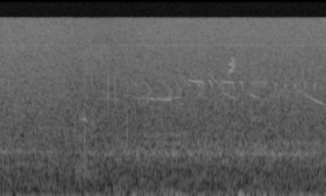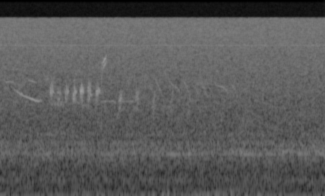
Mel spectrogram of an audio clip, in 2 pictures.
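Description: Faint small-bird calls: a few short down-slurred chirps and a quick trill about four seconds in, over quiet open-air hiss.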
